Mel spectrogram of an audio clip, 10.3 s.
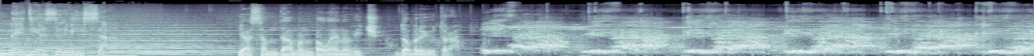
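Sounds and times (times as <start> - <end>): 
speech: 0.2 - 1.4, 2.4 - 9.6
protest crowd chanting at a rally: 3.8 - 10.3.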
